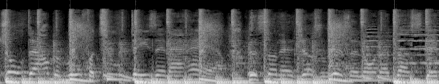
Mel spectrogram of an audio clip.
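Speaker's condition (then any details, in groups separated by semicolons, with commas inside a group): No condition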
